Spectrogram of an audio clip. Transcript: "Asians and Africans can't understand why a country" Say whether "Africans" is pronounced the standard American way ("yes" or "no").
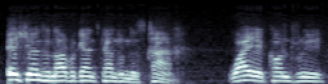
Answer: no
